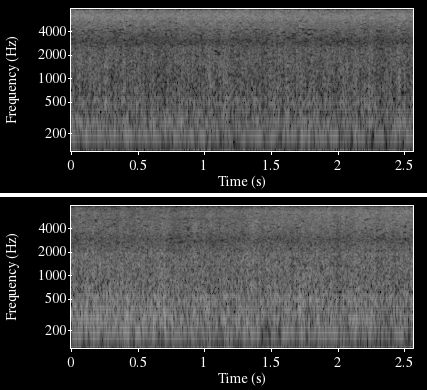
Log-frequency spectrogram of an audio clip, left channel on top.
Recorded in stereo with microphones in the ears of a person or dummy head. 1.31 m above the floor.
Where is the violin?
I don't hear a violin.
